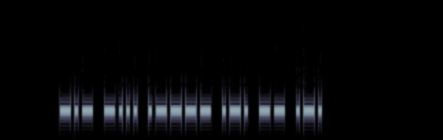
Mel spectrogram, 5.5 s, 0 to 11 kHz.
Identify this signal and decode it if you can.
Morse code, heard as a keyed tone, about 32 wpm, 700 Hz. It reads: KB1RMR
